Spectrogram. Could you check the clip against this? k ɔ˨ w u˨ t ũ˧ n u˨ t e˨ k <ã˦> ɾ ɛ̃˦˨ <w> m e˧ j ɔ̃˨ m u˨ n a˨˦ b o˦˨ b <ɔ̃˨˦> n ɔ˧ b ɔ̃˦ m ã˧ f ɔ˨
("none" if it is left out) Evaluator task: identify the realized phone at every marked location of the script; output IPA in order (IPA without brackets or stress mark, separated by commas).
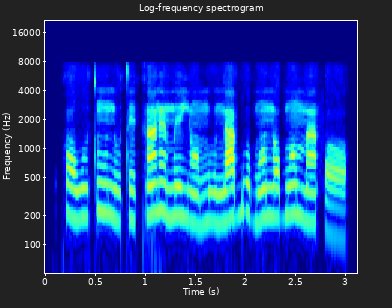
ã˨˦, none, ɔ̃˨˦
